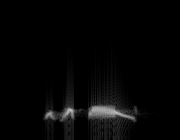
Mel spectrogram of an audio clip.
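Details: Single cooing phrase from a decoy spotted dove: two quick soft rising notes run into a long, slightly wavering coo that drops in pitch at the end, with no background noise.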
